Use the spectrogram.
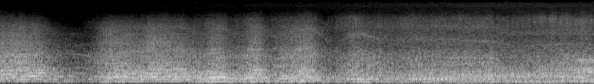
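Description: Monster truck Overkill Evolution at a freestyle event in Maryland, its engine roaring loud and rough with surging revs as it pulls a wheelie on a pod.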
